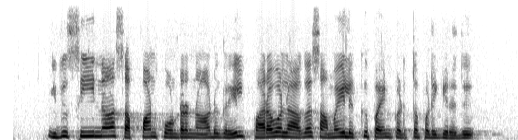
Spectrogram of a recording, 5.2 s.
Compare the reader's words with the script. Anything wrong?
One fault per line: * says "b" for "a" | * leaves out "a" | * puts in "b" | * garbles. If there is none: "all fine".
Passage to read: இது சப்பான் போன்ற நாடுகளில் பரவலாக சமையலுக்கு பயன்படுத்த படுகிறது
* puts in "சீனா"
